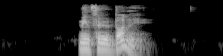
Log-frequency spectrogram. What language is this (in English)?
Swedish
